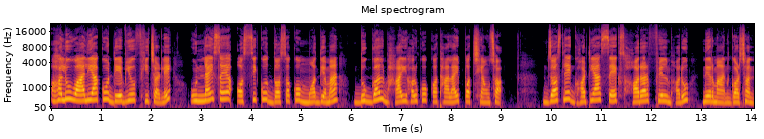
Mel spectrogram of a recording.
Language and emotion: Nepali, neutral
